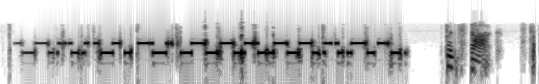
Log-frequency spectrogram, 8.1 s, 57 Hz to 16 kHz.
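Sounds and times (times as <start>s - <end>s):
radio dispatch alert tones sent while dispatching an ambulance: 0.2s - 6.1s
speech: 6.7s - 7.4s.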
